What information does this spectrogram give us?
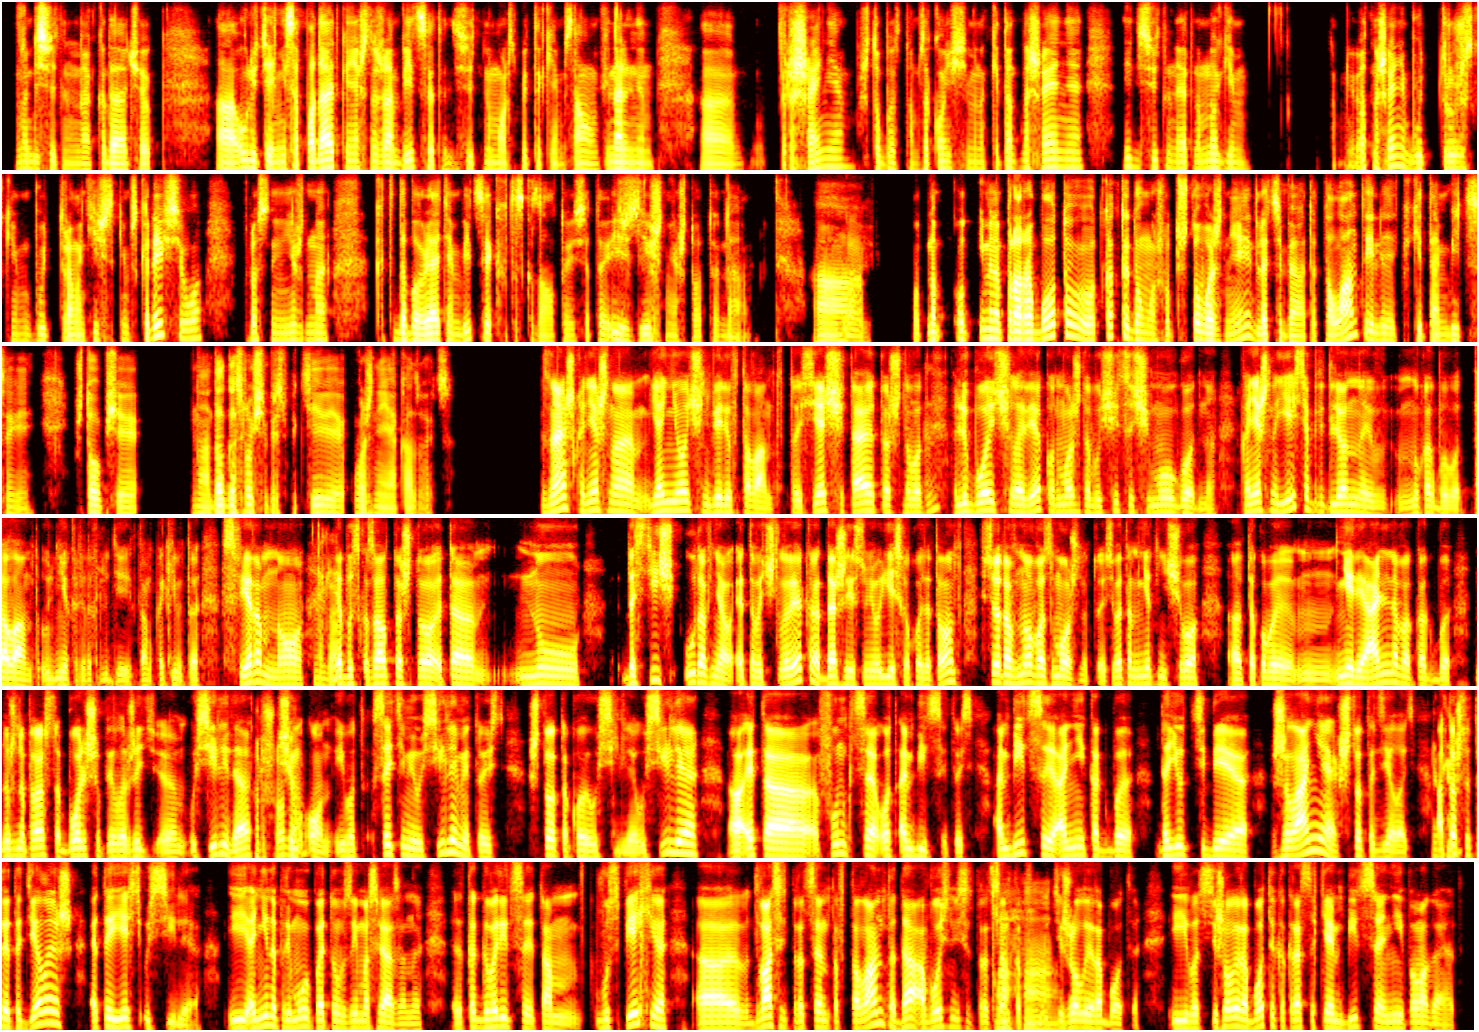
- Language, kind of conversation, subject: Russian, podcast, Какую роль играет амбиция в твоих решениях?
- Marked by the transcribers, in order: other background noise; tapping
